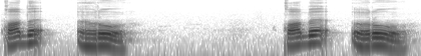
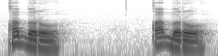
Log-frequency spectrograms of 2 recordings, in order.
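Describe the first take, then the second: First: قبرو stretched very slowly, syllable by syllable; drawn-out demo. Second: Said in the usual way. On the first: Shown as a demonstration. Teacher modelling the word for students, very slow. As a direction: draw out قبرو slowly for the class. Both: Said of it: "ما باید همان حرف را فقط آوازش را تلفظ کنیم".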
